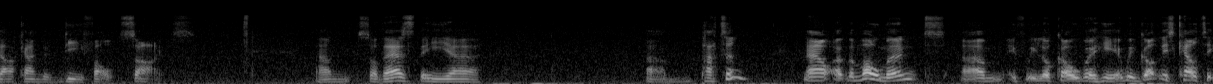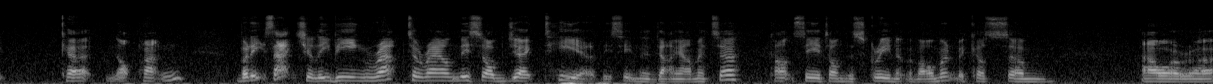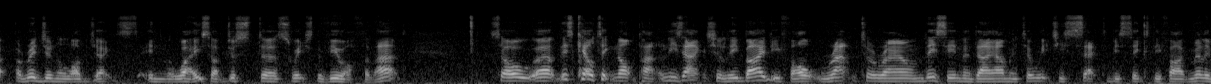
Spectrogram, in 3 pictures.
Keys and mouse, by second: 0.0-1.0 drag, 1.0-2.8 middle drag, 3.8-5.1 drag, 4.4 right click, 5.1 right click, 5.2-6.4 middle drag, 10.1-13.4 drag, 15.8-17.6 drag, 18.5-20.9 middle drag, 21.4-25.8 drag, 25.0-26.8 middle drag, 25.0 right click, 35.5-36.3 drag.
